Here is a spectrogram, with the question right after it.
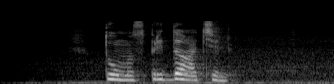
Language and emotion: Russian, angry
